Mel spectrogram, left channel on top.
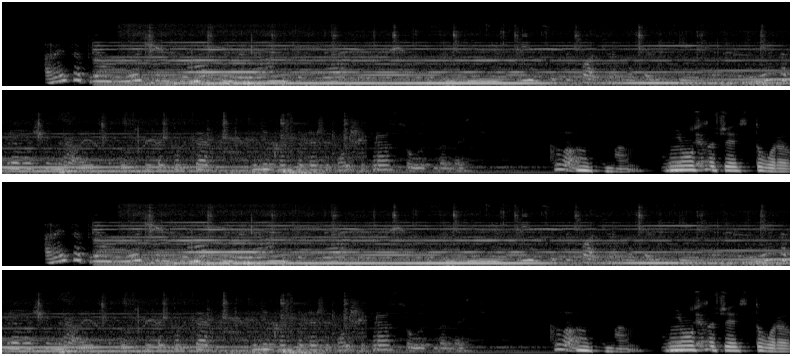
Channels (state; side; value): identical; both; correlation 1.00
